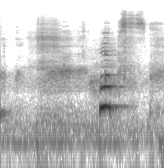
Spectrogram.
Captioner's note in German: lacht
